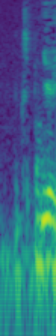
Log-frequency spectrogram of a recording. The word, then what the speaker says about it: expunction: Is that how you say it? Expunction? – Expunction. Yeah, yes, okay.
